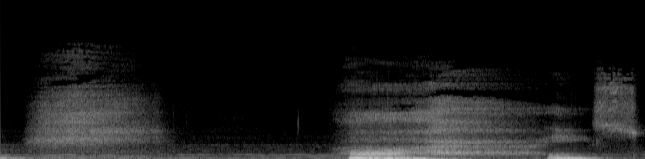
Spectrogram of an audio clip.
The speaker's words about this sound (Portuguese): E respira profundamente, uma respiração que se você quiser, ela pode vir da ponta do dedão do pé até a ponta do seu fio de cabelo. Vou fazer junto com você, começando na primeira respiração.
